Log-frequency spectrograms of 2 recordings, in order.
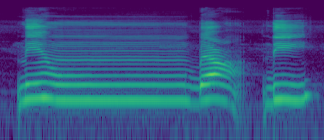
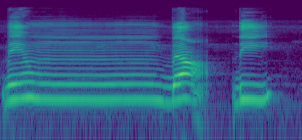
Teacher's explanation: Cara membacanya adalah ketika ada nun sukun atau tanwin menjadi bunyi huruf mim dengan cara mendengung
